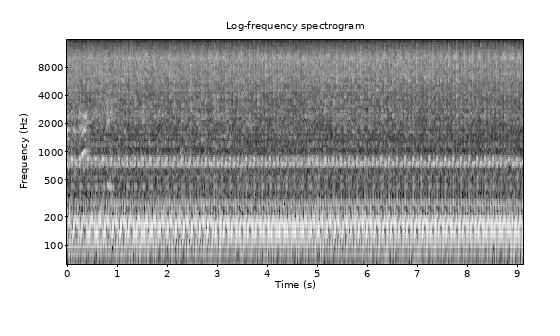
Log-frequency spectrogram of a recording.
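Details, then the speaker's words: LS V8 in a budget Factory Five Cobra roadster build, freshly started: steady low rumble with slightly uneven beat and intermittent popping at idle; source not pinned down, owner checking injector pulses and plans to replace the injectors. "Well, it started right up and I can't be happier, except all is not well. I'll play the video again and I'll let it play longer and listen for a popping sound."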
